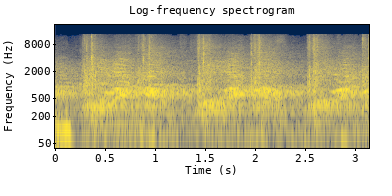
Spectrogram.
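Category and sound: crowd, protesters chanting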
